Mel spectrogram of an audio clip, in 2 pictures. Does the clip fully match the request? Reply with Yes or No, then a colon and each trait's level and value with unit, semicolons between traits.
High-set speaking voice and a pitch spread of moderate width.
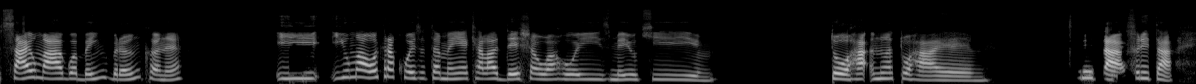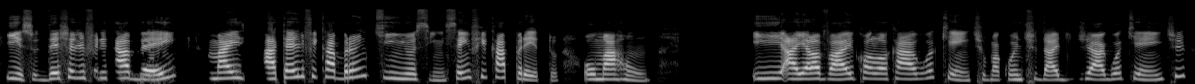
Yes: very high, 255 Hz; average, 3.8 semitones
